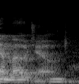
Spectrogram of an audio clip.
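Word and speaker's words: Mongeau: Tana Mojo. Yeah. – Mojo. Is that her name? Is that her name? – That's how you say it. – Okay, well, anyway. – It's not spelled like that at all.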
